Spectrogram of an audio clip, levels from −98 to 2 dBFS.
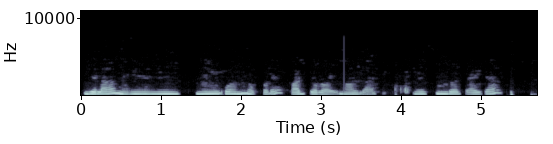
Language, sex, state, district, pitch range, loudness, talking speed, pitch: Bengali, female, West Bengal, Malda, 220-250 Hz, -27 LUFS, 85 wpm, 230 Hz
